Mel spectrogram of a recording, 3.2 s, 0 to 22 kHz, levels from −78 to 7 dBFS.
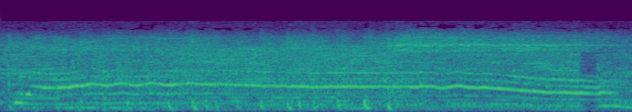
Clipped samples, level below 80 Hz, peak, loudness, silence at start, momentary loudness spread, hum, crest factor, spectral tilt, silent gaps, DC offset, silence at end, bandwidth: under 0.1%; -56 dBFS; -4 dBFS; -17 LUFS; 0 s; 3 LU; none; 14 dB; -3 dB/octave; none; under 0.1%; 0 s; 10.5 kHz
